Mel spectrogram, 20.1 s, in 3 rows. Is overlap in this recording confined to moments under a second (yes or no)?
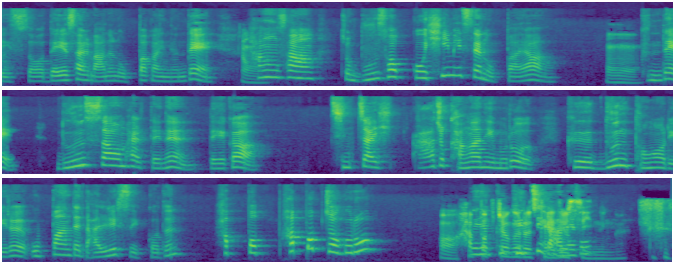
no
